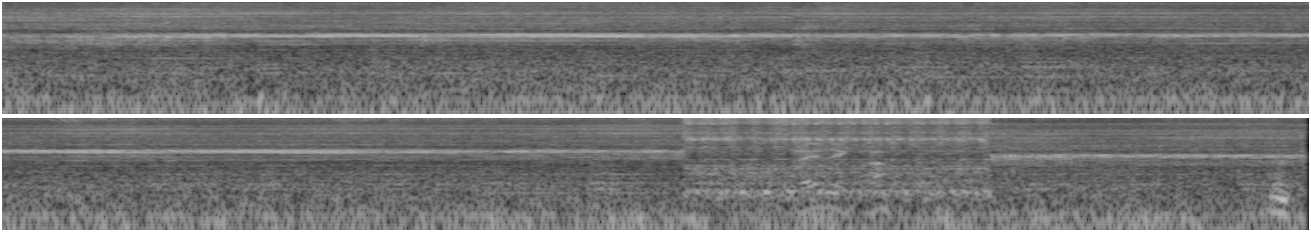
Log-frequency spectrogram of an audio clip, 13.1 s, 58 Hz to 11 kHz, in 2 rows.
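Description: Bandsaw with a narrow 1/8-inch blade cutting a block of wood: a steady machine hum with a high whine over it, which changes about ten seconds in.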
